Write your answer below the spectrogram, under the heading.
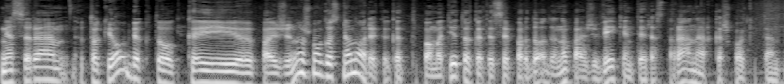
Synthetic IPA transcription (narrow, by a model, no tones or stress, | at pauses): nʲɛsɪɾɐt̪oːkʲuoːbʲjɛkt̪ʊkɐɪpɑːʋʲiːzʲd͡ʒʲʊɪnʊʒmoːɡɐʊsnʲɛnoːɾʲɪkkɐt̪pɐmɐt̪ʲiːt̪ʊkɐt̪jɪsɐɪpɐrd̪ṵɔd̪ɐnʊpɑːʋʲiːzʲd͡ʒʲʊɪʋʲɛɪkʲɛnʲt̪ʲɪɾʲɛst̪o̰ːɾɑːnɐɐrkɐʃkoːkʲɪt̪ʲɛn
